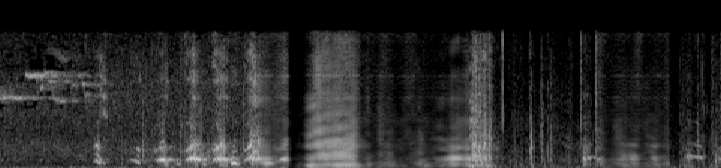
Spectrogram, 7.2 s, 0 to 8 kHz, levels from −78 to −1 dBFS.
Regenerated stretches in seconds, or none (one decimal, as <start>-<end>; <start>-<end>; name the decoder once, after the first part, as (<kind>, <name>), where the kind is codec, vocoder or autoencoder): 2.6-4.7 (vocoder, Vocos); 6.0-6.7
